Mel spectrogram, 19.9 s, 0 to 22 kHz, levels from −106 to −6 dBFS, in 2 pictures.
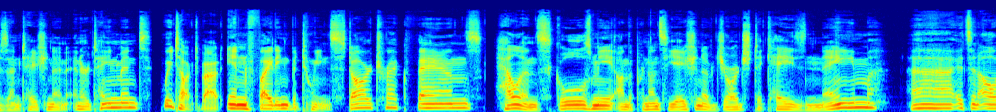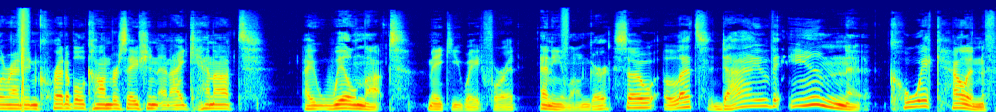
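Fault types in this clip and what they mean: Wireless microphone noise hit: two short bursts of hissing static sweep over the speech, about 0.14 s at 10.13 s between "it's an all" and "conversation and I cannot", and about 0.09 s at 15.57 s just after "you wait for it". Each is a brief swish. The radio link of an analogue FM microphone faded as reflected signals cancelled, so receiver noise briefly rose above the weakened carrier.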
